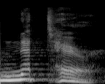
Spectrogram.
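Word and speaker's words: Netjer: Das Wort Netter in Ägyptischen, which would have been spelled without vowels, if we transliterated it, it would be NTR in English.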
